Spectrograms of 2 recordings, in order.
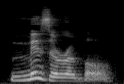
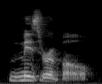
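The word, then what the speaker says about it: miserable: Next we have "mis-e-ra-ble". Mis-e-ra-ble. You can say it that way, but we usually say "mis-ra-ble". Mis-ra-ble.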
